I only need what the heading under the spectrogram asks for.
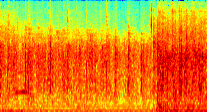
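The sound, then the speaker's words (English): An audience applauds steadily to welcome a comedy show host's first guest, a dense wash of many hands clapping at once that swells a little louder near the end, with no voices rising above it. “My first guest, you can applaud.”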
